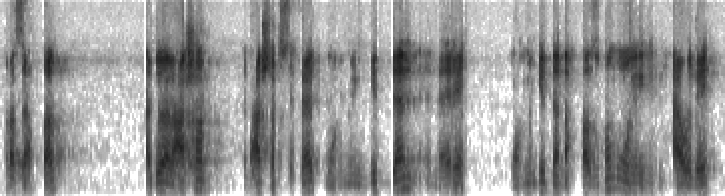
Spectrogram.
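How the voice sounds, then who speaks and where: A man teaching children English vocabulary, lively and coaxing, repeating each word slowly for his pupils. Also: mid-range voice, slightly rough, lo-fi sound.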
